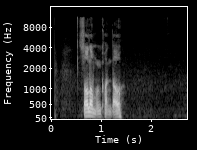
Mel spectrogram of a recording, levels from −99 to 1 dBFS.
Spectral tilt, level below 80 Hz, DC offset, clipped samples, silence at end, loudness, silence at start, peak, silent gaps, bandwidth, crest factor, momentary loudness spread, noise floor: -7 dB/octave; -64 dBFS; under 0.1%; under 0.1%; 1.3 s; -24 LUFS; 0.6 s; -4 dBFS; none; 11.5 kHz; 24 dB; 8 LU; -76 dBFS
